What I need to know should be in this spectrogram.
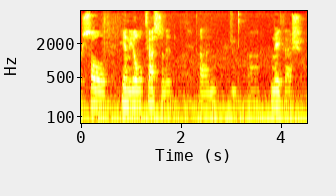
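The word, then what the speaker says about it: nephesh (נפש): Well, the Hebrew of that word is this word persons here, and it literally means nephesh, or that's how you pronounce the Hebrew word.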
